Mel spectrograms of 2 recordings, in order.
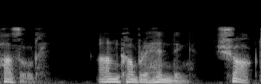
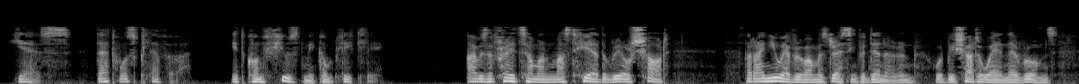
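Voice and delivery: ordinary delivery, nothing marked

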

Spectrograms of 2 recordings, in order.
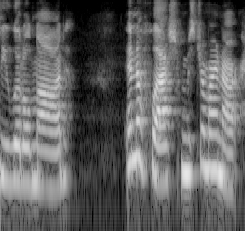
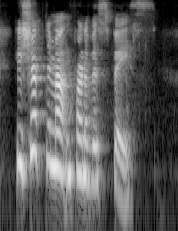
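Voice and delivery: ordinary delivery

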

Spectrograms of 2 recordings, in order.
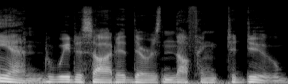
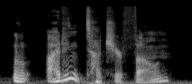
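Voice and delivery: slightly scared, faintly frightened, uneasy tone; 4 semitones higher than usual. Questioned next about the missing phone, a girl answers with a note of fear. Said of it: "she said with a note of fear in her voice".

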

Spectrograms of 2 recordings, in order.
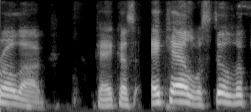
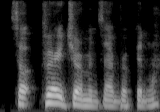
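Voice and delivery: normal talking voice

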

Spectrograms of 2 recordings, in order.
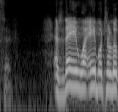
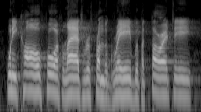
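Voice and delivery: ordinary talk

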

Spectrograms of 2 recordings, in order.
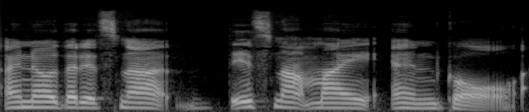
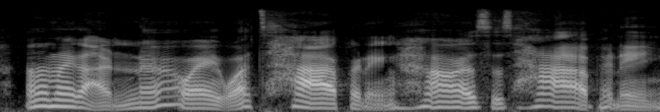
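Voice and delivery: exaggerated, hyperbolic put-on Valley Girl voice. Describing an audition, acting out the part: put-on Valley Girl voice. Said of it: "now this girl's a Valley Girl".

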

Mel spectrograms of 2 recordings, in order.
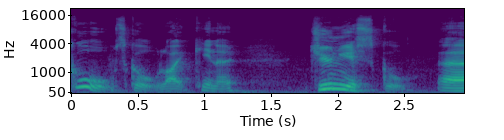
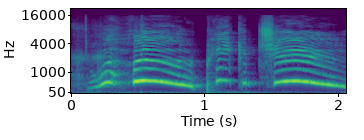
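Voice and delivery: put-on gleeful childlike cheering, very high and louder; 21 dB louder than usual. Retelling own words as a school kid with cards: imitating own childhood excitement. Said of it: "I never spoke like that".

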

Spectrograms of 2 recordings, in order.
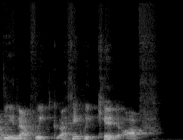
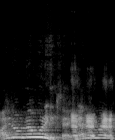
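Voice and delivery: very high, squealing, raised voice; 14 semitones higher, 6 dB louder than usual. Teasing another speaker by imitating his words: imitating Dave saying he knows nothing. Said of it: "you sound like Bob Gruska now".

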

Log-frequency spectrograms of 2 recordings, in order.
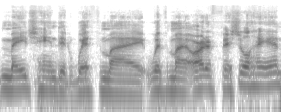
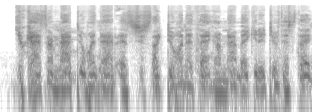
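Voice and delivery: whispered voice; 2 semitones higher than usual. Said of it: "I'm still whispering in our psychic connection".

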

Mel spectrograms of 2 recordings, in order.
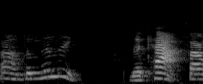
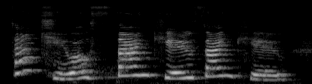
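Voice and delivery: high, grateful, thankful crying out; 5 semitones higher, 4 dB louder than usual. The witch speaks to the bird, frog, cat and dog, crying out gratefully. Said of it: "the grateful witch cried".

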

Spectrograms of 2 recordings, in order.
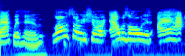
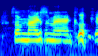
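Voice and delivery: mocking old lady voice, louder; 5 dB louder than usual. Repeating the other speaker's words back: imitating an old lady voice. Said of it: "you sound like an old lady".

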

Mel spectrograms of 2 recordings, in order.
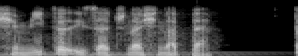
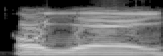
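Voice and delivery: groaning. A character answers another's demand about dogs, groaning. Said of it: "jęknął".

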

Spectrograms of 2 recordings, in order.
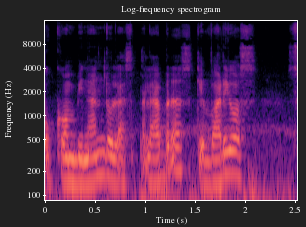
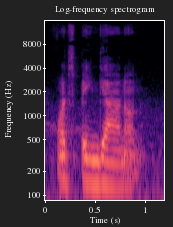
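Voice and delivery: Australian accent with words blended into one. Showing how an australian would say a phrase: australian accent, words run together. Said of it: "más dicho como un australiano sería".

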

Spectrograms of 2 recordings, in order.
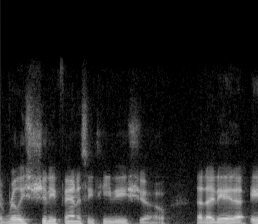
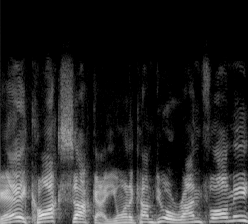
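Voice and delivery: terrible fake Boston accent, very high-pitched; 12 semitones higher, 4 dB louder than usual. Mocking the voice acting in Shadowrun Chronicles with a horrendous Boston accent. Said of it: "Everyone has horrendous Boston accents".

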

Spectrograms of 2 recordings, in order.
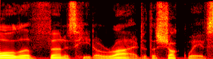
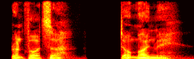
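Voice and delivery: raised, pitched-up slur, words running together, half out; 7 semitones higher, 6 dB louder than usual. Halfway to unconsciousness, a man speaks to the one he calls sir, slurred. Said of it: "Jürgen slurred".

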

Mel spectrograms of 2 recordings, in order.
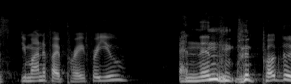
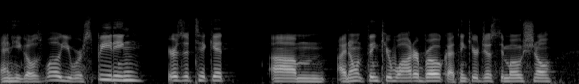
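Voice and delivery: usual speaking voice

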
